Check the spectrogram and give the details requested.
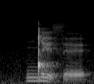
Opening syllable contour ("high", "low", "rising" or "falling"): falling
